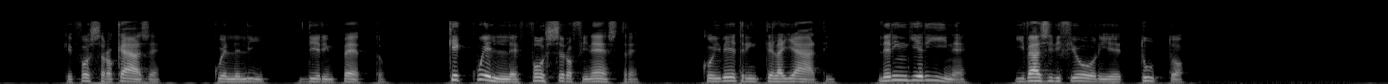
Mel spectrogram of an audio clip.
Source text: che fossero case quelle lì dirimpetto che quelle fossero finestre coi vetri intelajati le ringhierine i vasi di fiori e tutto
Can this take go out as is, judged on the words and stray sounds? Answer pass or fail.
pass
